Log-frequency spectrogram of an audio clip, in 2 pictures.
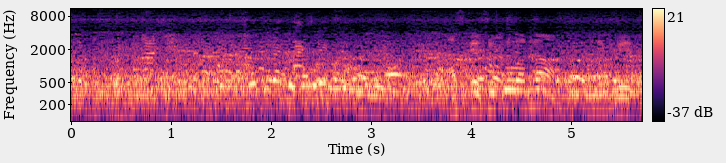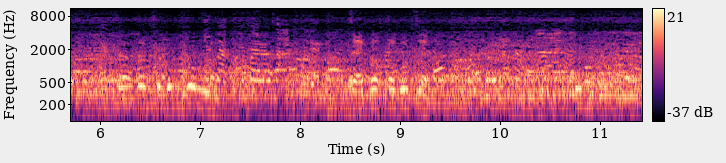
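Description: Oil sizzles and bubbles in a frying pan.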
